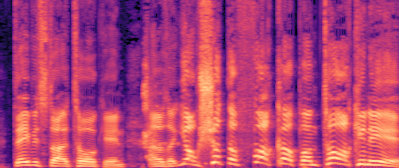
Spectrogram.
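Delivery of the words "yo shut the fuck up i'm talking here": very high, put-on tough-guy New York accent. Retelling a sketch playing a guy from new york: put-on new york tough guy. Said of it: "I was a guy from New York".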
